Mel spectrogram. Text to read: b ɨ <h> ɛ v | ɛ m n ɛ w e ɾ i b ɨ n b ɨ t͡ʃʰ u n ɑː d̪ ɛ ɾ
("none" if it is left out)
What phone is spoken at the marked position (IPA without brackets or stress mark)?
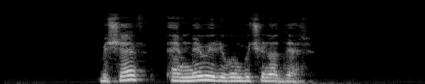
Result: ʃ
